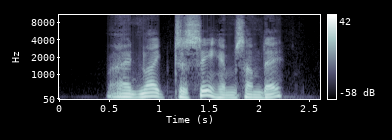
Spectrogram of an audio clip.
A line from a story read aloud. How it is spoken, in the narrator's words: Rudolph said stiffly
